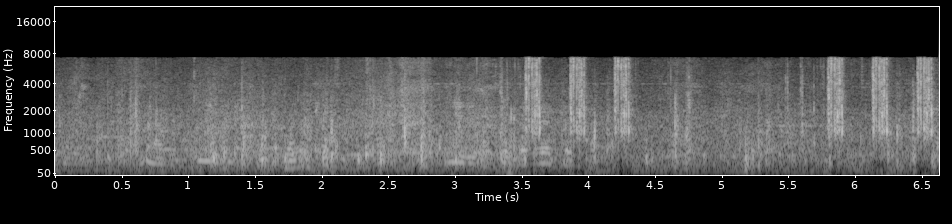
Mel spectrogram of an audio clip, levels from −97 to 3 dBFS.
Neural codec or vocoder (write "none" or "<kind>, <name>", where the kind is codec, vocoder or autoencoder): none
